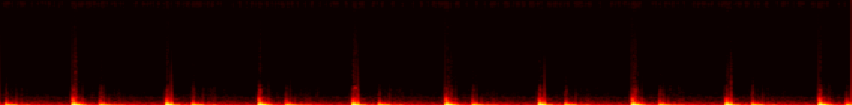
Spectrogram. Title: heartbeat sound / soothing calming relaxing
